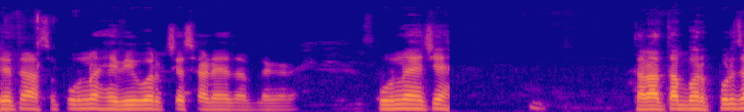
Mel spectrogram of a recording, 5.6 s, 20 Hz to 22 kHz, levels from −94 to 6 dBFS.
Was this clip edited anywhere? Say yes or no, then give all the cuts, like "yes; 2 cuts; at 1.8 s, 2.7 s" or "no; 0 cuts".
yes; 1 cut; at 3.4 s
